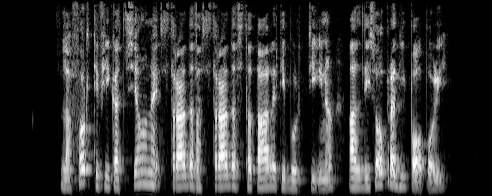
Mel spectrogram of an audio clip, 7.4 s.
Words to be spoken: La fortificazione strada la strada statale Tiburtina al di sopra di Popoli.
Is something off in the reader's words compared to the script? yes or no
no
